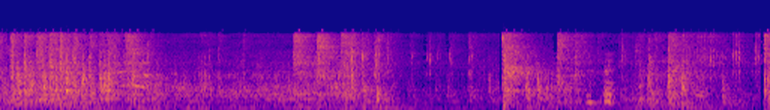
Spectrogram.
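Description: Antweight combat robots clattering in the arena: dense, rapid rattling and clicking that comes in surges, with a fresh burst about two and a half seconds in and another just after four seconds.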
